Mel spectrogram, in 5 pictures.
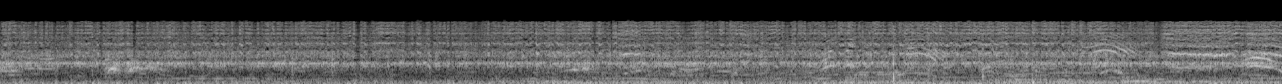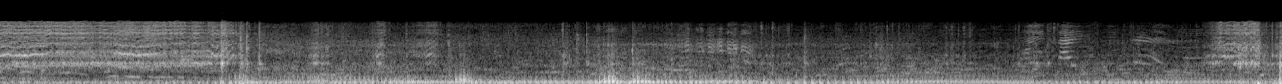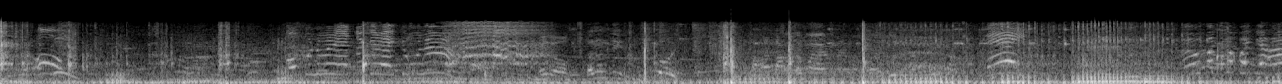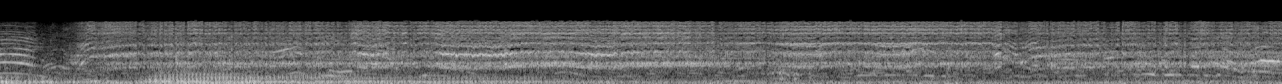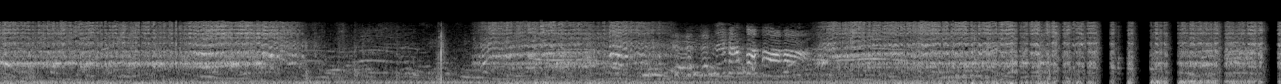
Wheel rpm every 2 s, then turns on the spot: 230, 230, 240, 230, 230, 230, 220, 170, 30, 0, 20, 20, 40, 10, 0, 40, 0, 0, 20, 40, 220, 230, 230, 230, 200, 230, 230, 40, 140, 40, 200, 230.
20-24 36-38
